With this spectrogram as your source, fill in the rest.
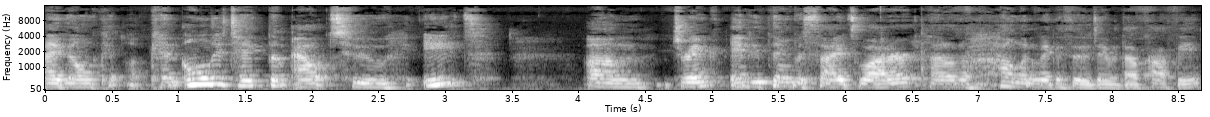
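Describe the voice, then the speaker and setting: Lively intonation moves at a moderate pace, with audible room echo around the voice. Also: woman, very deep, low pitch for a woman. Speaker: vlogger. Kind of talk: casual vlog. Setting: bathroom.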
